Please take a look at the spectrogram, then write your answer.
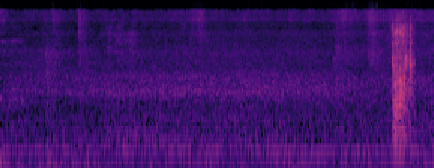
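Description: A ghost in a video game farts with a brief, loud burst near the end, standing out over a steady low rumble of background noise.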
